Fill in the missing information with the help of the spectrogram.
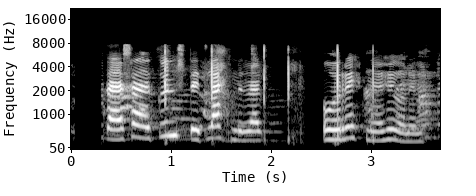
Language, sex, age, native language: Icelandic, female, 11, Icelandic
